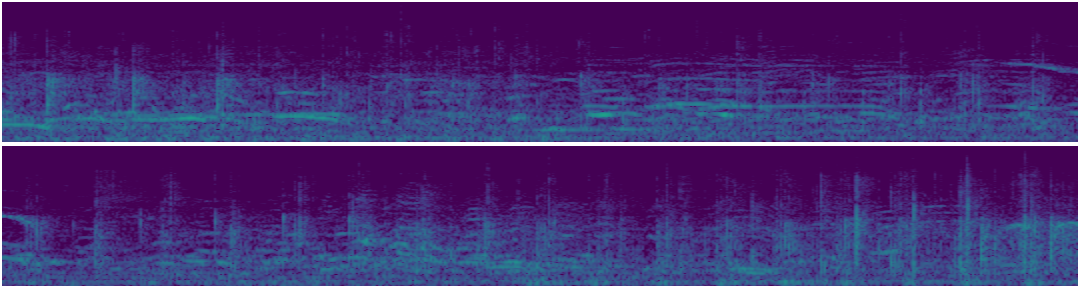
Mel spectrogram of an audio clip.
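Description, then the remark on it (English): A baseball stadium crowd claps in quick, staccato bursts, urging strike three on a two-ball, two-strike count, over a steady wash of murmuring voices, the sharp claps repeating unevenly throughout. “Staccato clapping in the stands.”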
